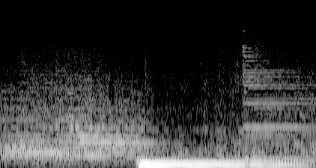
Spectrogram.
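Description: A train horn sounds a sustained, chord-like blast, then a deep, loud rumbling drone takes over as the train rolls by in Calvert, Texas, a railroad town about an hour's drive southeast of Waco. No one speaks.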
